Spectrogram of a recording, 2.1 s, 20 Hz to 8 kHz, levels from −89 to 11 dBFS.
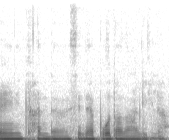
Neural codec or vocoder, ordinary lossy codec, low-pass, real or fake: none; none; none; real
